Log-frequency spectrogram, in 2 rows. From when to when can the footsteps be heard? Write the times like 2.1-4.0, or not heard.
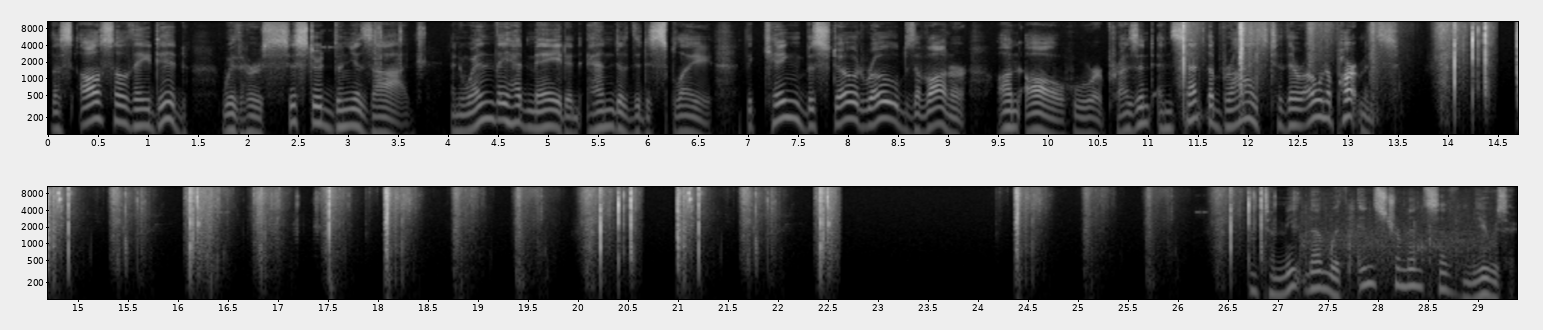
11.2-22.6, 24.4-29.2.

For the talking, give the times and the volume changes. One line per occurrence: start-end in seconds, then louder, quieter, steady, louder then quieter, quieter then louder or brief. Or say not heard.
0.0-13.5 steady
26.7-29.3 brief.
